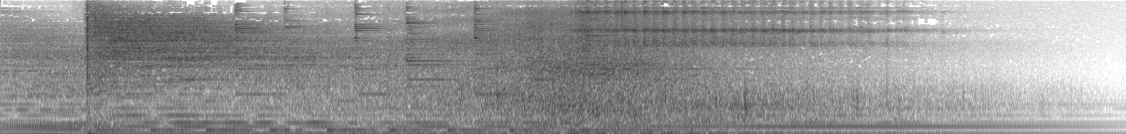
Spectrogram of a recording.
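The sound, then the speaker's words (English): Beach ambience at Bagara Beach, a coastal suburb east of Bundaberg, with a steady wash of ocean waves, joined by a low droning hum beneath, that slowly fades away toward the end. “Here at Bagara Beach,”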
